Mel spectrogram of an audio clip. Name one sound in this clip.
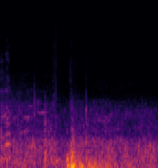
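A firework bursts in the distance with a deep boom.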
